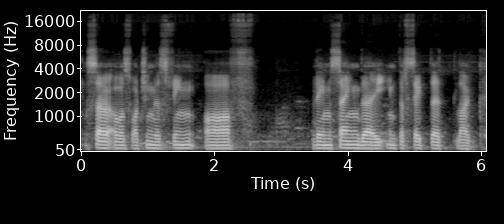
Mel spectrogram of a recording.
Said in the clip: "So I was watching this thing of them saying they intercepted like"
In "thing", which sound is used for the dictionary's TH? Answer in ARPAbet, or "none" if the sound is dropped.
F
